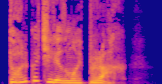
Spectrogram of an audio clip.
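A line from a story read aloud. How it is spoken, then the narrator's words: Hissing. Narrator (Russian): зашипела Розали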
